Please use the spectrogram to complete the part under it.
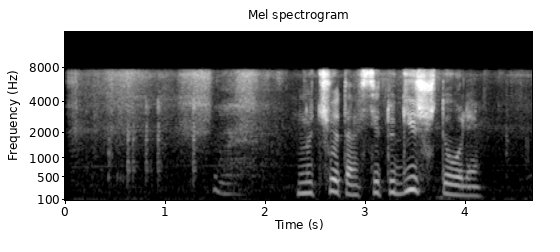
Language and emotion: Russian, angry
